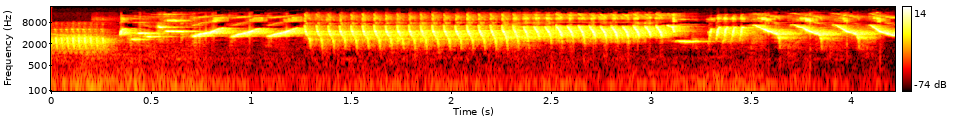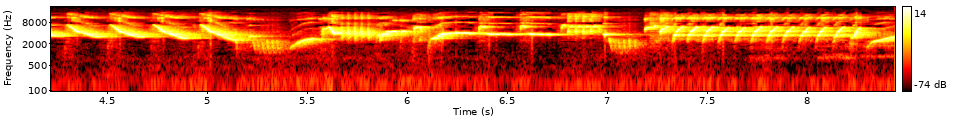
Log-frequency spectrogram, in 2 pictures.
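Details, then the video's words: Canary in a small room singing as a master for training other canaries: dense buzzy rolling trills alternating with quick whistled slurs and abrupt note changes, loud and continuous. "Gacorrr Cuit Cuirr Roll || Kenari Bahan Auto Ikutan Bunyi."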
